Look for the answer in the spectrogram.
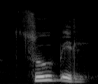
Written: tzub'il

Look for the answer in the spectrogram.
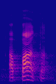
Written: APAATA

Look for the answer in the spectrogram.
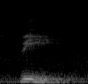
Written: bi

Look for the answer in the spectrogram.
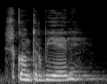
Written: xkontr bielih

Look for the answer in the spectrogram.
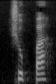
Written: chuppa

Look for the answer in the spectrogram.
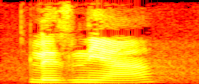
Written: les nia'a

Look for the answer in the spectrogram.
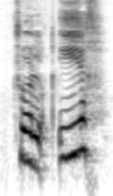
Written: txolqij

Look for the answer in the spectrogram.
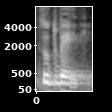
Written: zutbedih

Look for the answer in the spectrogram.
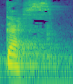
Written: ges

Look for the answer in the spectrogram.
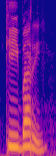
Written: kivari

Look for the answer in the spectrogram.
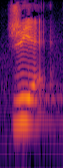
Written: xiee'

